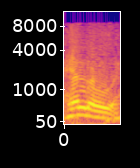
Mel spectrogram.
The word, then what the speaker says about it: Halo: Entonces, ahí en el Facebook, luego, están, los enlaces, y por ahí, bueno, me están diciendo que Halo se pronuncia Hello, Halo.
